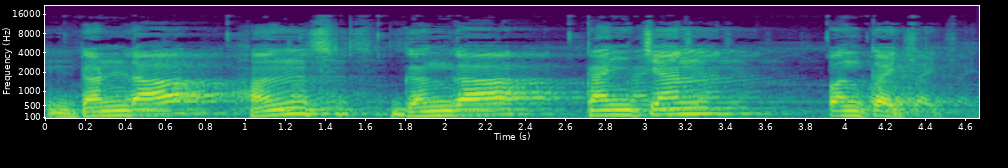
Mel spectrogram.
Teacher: अनुस्वार में जिस वर्ण का उच्चारण करते समय हवा केवल नाक से बाहर निकलती है उसे अनुस्वार कहते हैं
